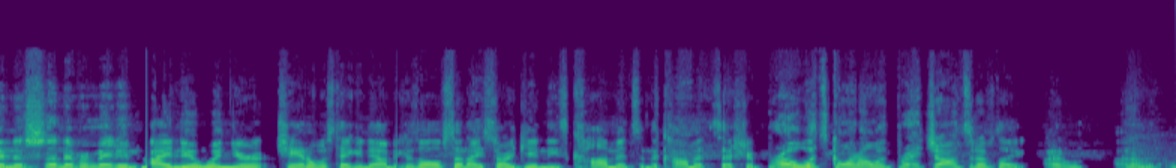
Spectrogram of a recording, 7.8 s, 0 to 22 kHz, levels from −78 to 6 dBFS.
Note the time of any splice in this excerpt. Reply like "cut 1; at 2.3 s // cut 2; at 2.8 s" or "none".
cut 1; at 0.9 s // cut 2; at 1.8 s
